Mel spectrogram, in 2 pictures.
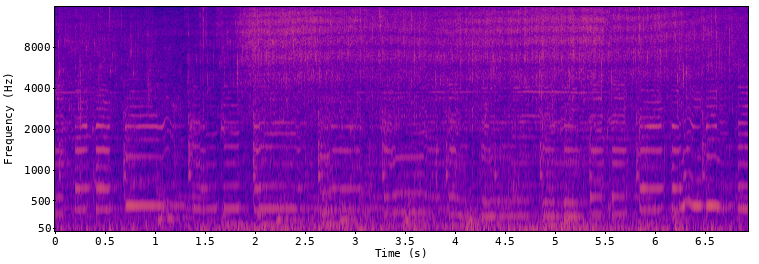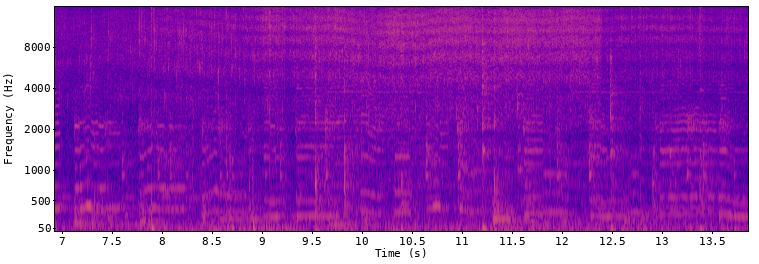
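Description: Sliced onions frying in hot oil with cinnamon bark, curry leaves and green chilies, a steady close sizzle with occasional stirring scrapes, heard alongside background music and no speech.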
